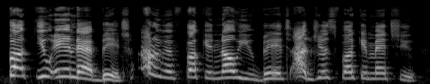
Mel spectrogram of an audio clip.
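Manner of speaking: high-pitched, indignant cussing out; retold angry telling-off. To the homeboy calling for an apology, retold angry outburst. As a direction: cuss them off, pitch jumping up. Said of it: "I was so fucking mad".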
